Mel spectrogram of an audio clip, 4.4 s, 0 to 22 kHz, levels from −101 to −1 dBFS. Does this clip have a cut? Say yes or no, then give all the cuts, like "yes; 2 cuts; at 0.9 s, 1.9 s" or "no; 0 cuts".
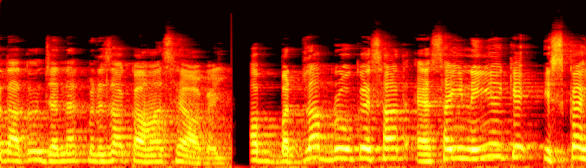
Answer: no; 0 cuts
